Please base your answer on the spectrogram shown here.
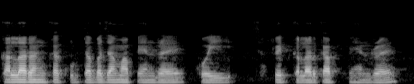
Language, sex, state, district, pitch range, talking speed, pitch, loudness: Hindi, male, Assam, Kamrup Metropolitan, 100-105 Hz, 215 wpm, 105 Hz, -23 LUFS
